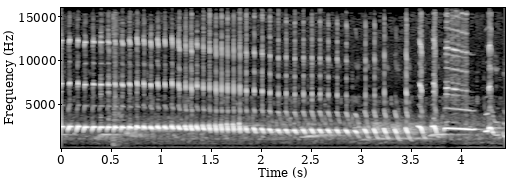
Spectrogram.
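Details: Caged-bird training song of a white-rumped shama: a fast, buzzy high trill that slows into separate notes, followed by a few harsh, squeaky phrases at the end.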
